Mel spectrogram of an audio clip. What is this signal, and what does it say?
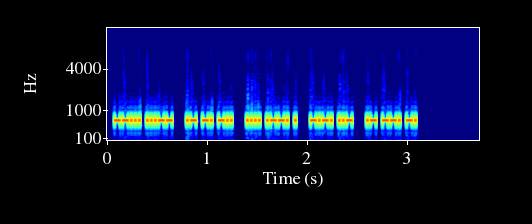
Morse code, heard as a keyed tone, about 60 wpm, 700 Hz. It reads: 73 AND HPE CU AGN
